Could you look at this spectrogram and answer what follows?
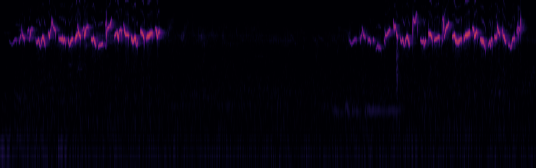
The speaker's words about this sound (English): No, it isn't a house finch or a purple finch. This drab-looking character with the sound-alike song is the warbling vireo. The song is much like the purple finch, but less lively. Listen to the warbling vireo's evenly measured tempo.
